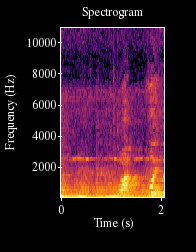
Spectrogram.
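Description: Short, indistinct voices of people calling out, over a steady low hum.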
